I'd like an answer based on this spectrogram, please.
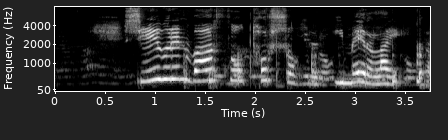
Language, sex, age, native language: Icelandic, female, 50-59, Icelandic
